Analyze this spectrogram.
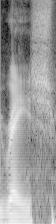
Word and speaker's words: Ra's: Ra's al Ghul, or Ra's al Ghul, how they do it, they pronounce it in the movie, which apparently is incorrect. It should be Raish.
